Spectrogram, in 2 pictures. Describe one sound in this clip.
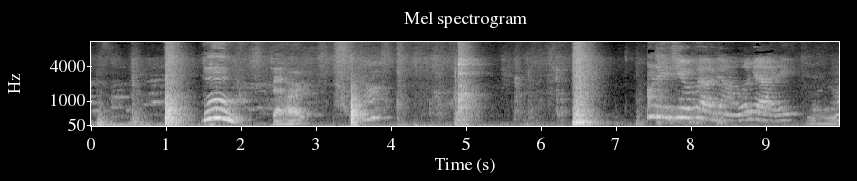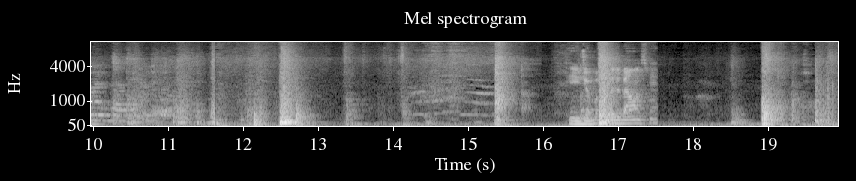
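A young girl's feet thud as she lands jumps on a mat.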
